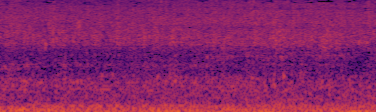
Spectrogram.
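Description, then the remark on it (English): Water from a backyard fountain trickles and splashes steadily onto fading grass in a soft, continuous wash, fairly quiet, with no voices. “Noticing the water that's flowing outside of the fountain onto the grass that's starting to fade, starting to change.”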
